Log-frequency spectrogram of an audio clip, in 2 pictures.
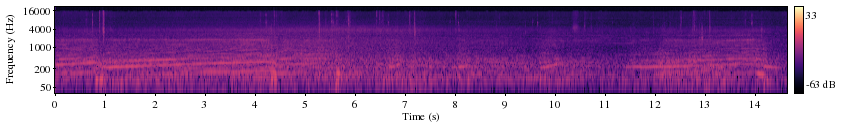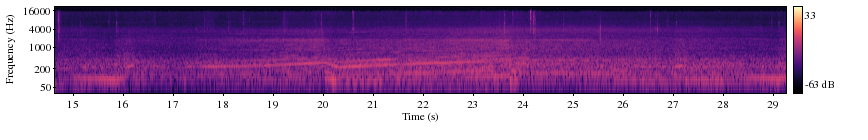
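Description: Alfa Romeo Giulia Quadrifoglio's 2.9-litre twin-turbo V6 with a Pogea Racing exhaust, heard from inside the cabin, accelerating through the gears. The engine note rises in each gear and drops at each upshift, with sharp cracks at several of the shifts.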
